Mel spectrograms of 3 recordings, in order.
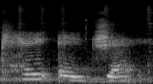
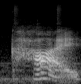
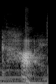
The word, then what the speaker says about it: Kaj: would be spoken, but it is pronounced the Danish way, like Kai.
